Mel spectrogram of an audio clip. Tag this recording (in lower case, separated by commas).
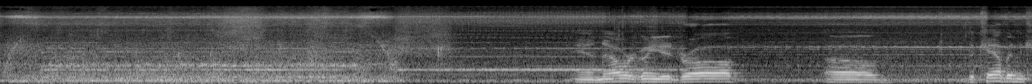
inside a small room, speech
